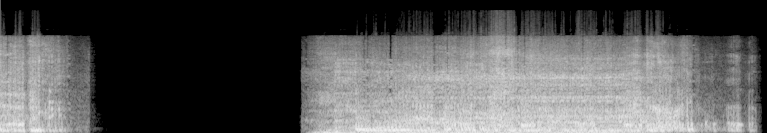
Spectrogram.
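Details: Lion roar in two parts: a short deep burst, a pause of silence, then a long rough, rumbling roar lasting about five seconds before fading.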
